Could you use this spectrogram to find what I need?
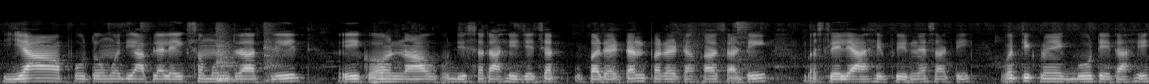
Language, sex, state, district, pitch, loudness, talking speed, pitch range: Marathi, male, Maharashtra, Aurangabad, 130 Hz, -21 LUFS, 120 wpm, 125-135 Hz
